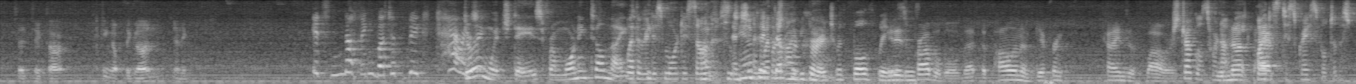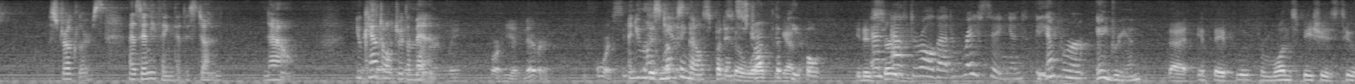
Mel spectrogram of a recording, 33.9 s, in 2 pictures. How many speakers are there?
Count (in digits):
7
